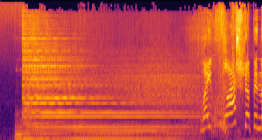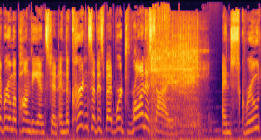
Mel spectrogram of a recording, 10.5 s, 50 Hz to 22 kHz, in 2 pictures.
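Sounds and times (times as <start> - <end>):
speech: 0.3 - 0.7, 4.2 - 9.0, 9.7 - 10.4
deep hollow church bell striking the hour: 0.3 - 4.2.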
